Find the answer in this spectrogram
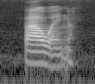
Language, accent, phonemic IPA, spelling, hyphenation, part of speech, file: English, US, /ˈboʊɪŋ/, bowing, bow‧ing, verb / noun, En-us-bowing.ogg
- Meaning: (verb) present participle and gerund of bow (all senses); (noun) 1. The act of bending at the waist, as a sign of respect or greeting 2. A bending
